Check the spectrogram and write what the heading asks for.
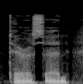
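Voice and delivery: usual speaking voice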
